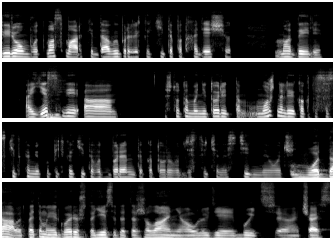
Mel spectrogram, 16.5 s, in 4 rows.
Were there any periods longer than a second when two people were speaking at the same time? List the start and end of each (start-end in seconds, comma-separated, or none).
none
